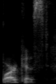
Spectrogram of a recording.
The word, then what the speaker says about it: Barkhurst: I wrote it as Barkhurst, and I'm pronouncing it Barkust. That's right.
